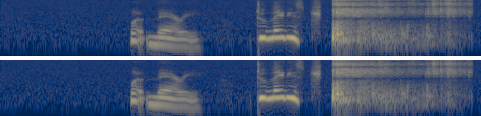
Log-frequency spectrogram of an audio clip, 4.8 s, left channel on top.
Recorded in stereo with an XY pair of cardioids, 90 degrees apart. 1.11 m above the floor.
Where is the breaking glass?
10° right.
